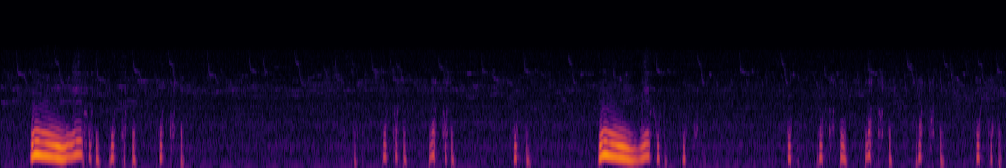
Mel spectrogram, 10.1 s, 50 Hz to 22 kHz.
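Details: Courting male Eurasian eagle-owl in a breeding niche watched by a webcam in northern Rhineland-Palatinate, Germany, on 4 May 2013. Two loud, wobbling cries about six seconds apart, each followed by rapid runs of short, soft chattering notes.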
